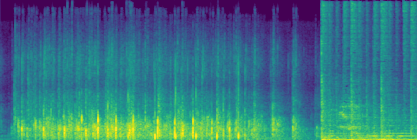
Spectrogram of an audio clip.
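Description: An audience clapping, many hands together, thinning out about four seconds in. Then theme music cuts in suddenly, loud and with heavy bass.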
